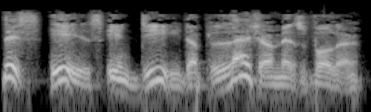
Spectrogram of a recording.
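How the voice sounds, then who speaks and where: A man voicing a courtly, smooth-talking male billionaire with an oily, polite manner. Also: very deep voice, huge pitch swings, slow, dry recording, muffled recording, full character voice.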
